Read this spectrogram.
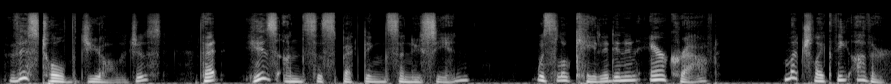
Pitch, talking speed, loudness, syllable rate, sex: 150 Hz, 115 wpm, -19 LUFS, 4.0 syllables/s, male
